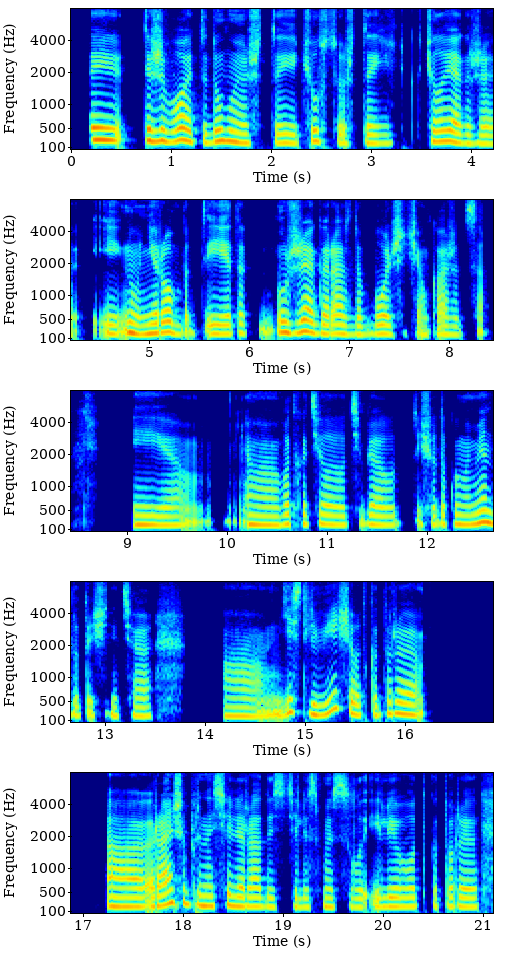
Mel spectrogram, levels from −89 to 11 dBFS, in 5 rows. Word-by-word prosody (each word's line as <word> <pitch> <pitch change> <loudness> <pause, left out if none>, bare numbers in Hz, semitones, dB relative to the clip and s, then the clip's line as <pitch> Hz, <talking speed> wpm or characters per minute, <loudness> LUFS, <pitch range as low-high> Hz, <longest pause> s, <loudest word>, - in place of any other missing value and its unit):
Ты 255 -1 +7 0.2
ты 240 - +7
живой, 230 +1 +5
ты 225 -3 -6
думаешь, 215 -2 +2
ты 185 -1 -2
чувствуешь, 225 -6 -3
ты 180 0 -4
как - - -33
человек 220 -5 +2
же 175 -1 -4
и, 190 -1 -3
ну, 215 -5 +5
не 195 +3 +4
робот, 215 -1 0
и 190 - +1
это 190 +1 -1 0.3
уже 225 +1 +5
гораздо 190 -2 0
больше, 190 +1 -2
чем 180 - -6
кажется. 175 -1 -6 0.7
И, 190 -1 +1
м, 240 +8 -4 0.3
а, 190 -2 +1
вот 205 0 -1
хотела 200 -2 -2
у - - -5
тебя 190 0 -2
вот 185 - -7 0.2
ещё 195 -5 -6
такой 200 0 -3
момент 220 +4 +3
уточнить: 205 +1 -6
а, 185 -1 -2 0.7
а 185 -1 -2 0.2
есть 265 0 -1
ли 220 - +3
вещи 275 +8 0
вот, 210 -2 -1
которые, 230 +2 0 1.0
а, 195 -1 +3
раньше 255 +6 +3
приносили 210 -1 0
радость 195 -1 -1
или 185 -1 -4
смысл, 185 0 -4
или 195 +1 -1
вот 195 0 -3
которые 190 -1 -2
195 Hz, 140 wpm, -22 LUFS, 190-220 Hz, 1.0 s, Ты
